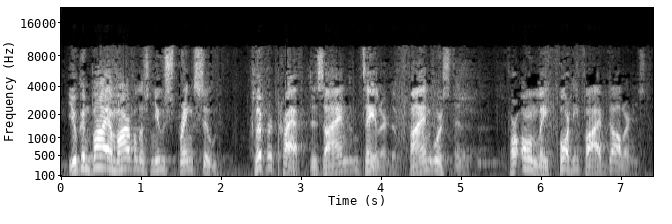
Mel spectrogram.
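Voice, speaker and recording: A man's voice: on the high side, a bit bright, slightly rough. A man announcing and hosting in polished, emphatic 1940s radio style, reading scripted copy. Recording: old 1940s radio recording.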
